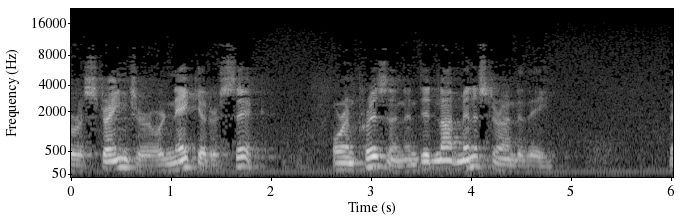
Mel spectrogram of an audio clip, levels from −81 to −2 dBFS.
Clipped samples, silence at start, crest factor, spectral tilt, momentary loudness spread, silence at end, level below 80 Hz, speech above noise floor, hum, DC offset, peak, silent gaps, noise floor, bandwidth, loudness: under 0.1%; 0 s; 20 dB; -4.5 dB/octave; 21 LU; 0 s; -62 dBFS; 23 dB; none; under 0.1%; -4 dBFS; none; -46 dBFS; 14 kHz; -23 LUFS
